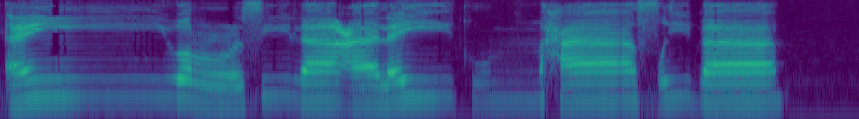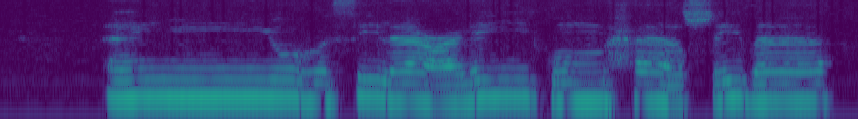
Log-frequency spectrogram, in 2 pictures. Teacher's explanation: you are pronouncing the ya, and at the same time you've got the sound traveling through your nose for the noon. And that's what makes the noon incomplete. · when we have noon sakin followed by a ya, we call this the idgham naqis, the incomplete merge. So this is the one where you are pronouncing the ya, and at the same time you've got the sound traveling through your nose for the noon. · And that's what makes the noon incomplete. Some of the noon happens to still be there while some of it has gone.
